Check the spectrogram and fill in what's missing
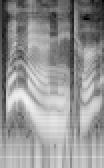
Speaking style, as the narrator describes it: asked Leslie eagerly

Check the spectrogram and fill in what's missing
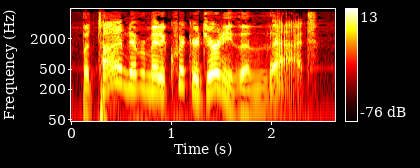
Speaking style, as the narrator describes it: laughed Button-Bright

